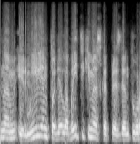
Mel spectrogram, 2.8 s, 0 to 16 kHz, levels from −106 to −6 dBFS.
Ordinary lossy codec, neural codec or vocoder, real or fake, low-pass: AAC, 64 kbps; vocoder, 44.1 kHz, 128 mel bands every 256 samples, BigVGAN v2; fake; 14.4 kHz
